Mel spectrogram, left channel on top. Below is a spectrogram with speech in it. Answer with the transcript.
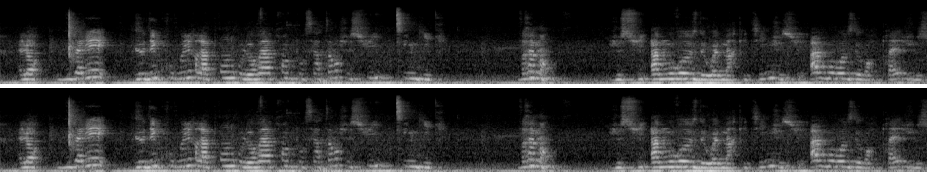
Alors, vous allez le découvrir, l'apprendre ou le réapprendre pour certains, je suis une geek. Vraiment. Je suis amoureuse de web marketing, je suis amoureuse de WordPress,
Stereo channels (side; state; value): both; identical; correlation 1.00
